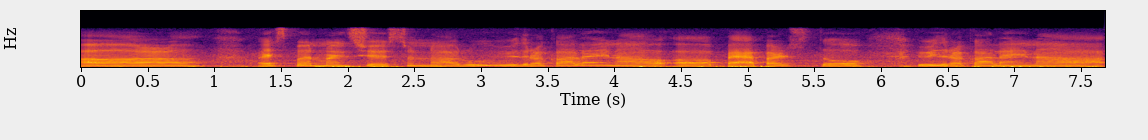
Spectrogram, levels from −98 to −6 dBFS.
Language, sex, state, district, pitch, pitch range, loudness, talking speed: Telugu, female, Andhra Pradesh, Anantapur, 250 Hz, 235-270 Hz, -15 LUFS, 80 wpm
